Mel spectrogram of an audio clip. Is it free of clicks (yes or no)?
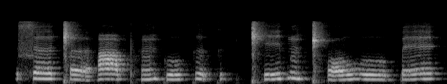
no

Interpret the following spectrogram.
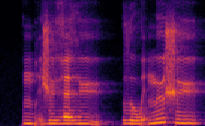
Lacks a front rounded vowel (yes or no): no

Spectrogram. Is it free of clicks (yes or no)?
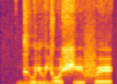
yes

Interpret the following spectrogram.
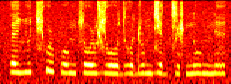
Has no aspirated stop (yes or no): no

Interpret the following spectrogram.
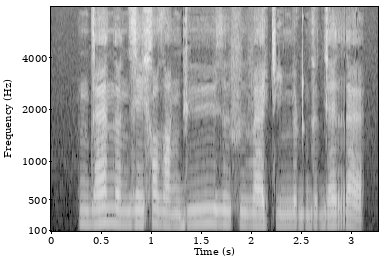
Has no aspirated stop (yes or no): yes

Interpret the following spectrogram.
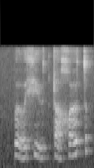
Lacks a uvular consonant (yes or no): no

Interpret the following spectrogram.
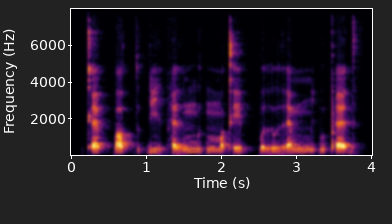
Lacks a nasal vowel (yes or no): yes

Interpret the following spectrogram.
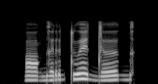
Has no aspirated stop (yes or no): yes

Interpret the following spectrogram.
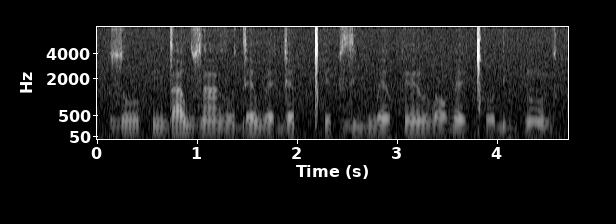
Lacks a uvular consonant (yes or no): yes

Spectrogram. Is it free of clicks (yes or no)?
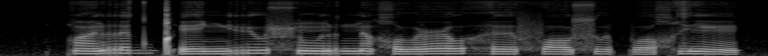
no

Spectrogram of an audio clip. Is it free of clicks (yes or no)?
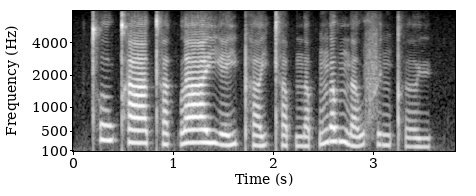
yes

